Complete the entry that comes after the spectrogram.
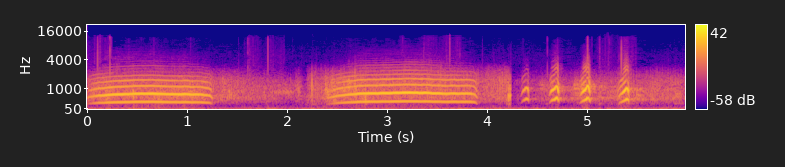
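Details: Long-eared Owl, in a 1961 field-guide recording of eastern and central North American birds, giving two drawn-out, moaning wails, each over a second long, followed by a quick run of short, rising squealing notes.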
